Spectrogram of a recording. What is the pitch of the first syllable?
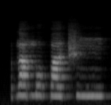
high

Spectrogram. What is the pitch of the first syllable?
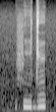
low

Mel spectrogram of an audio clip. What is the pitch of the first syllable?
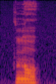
low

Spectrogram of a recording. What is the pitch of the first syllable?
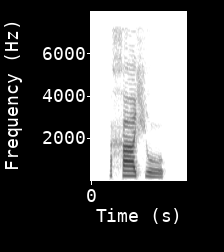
high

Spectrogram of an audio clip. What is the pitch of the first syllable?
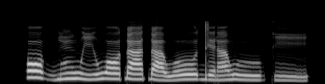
falling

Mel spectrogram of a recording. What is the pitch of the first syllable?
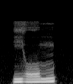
rising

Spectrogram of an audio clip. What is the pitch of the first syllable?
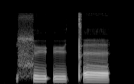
high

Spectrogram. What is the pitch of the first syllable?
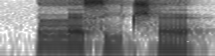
high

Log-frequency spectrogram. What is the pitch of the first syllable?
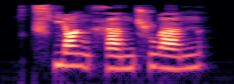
falling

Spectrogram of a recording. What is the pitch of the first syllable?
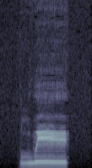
high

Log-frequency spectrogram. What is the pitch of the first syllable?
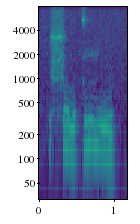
low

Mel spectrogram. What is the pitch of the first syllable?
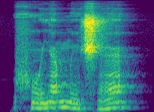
low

